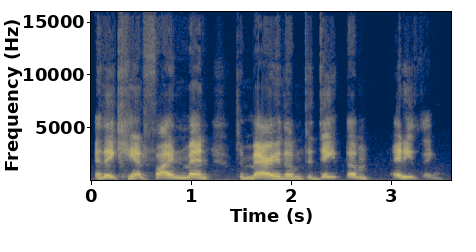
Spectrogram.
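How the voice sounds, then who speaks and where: Speaking at a moderate pace in a bright, forceful, noticeably high-pitched voice, an American man in his late thirties comments opinionatedly to his viewers like a video channel host. He stresses and repeats phrases for effect. The recording is close and dry, without echo.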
